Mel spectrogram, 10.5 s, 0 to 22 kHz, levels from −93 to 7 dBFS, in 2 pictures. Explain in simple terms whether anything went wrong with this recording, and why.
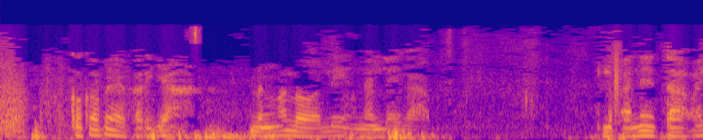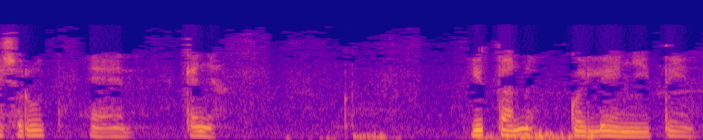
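Two things went wrong. Throughout the speech there is heavy damage from lossy compression, most likely WMA compression. The sound is smeared and ringing, with a washy hiss that swells and fades along with the voice, and nothing survives above about 10.5 kHz, so the top end sounds dull. Unlike simple background noise, this hiss is tied to the speech itself, because the encoder's errors spread over tens of milliseconds around each sound.

There are also two sharp snaps, at 1.46 s and at 4.61 s, lasting about 3 and 16 thousandths of a second. These are most likely electrical switching spikes, where a nearby switch, motor or static discharge sparked and the audio line picked it up. What sets them apart from the compression damage is that they are brief, isolated events sitting on top of the sound, rather than a smearing of the sound itself.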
